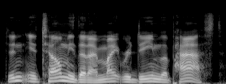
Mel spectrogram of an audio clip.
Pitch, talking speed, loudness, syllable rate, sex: 125 Hz, 265 wpm, -18 LUFS, 5.1 syllables/s, male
